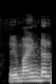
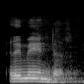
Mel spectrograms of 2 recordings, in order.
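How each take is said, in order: First: रिमाइंडर said the wrong way, with "ai" as in "mind"; wrong pronunciation. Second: रिमाइंडर said with "e" as in "remain", री-मेन-डर; correct pronunciation. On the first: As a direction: show the common mistake, रिमाइंडर as "री-माइंडर". (गलत उच्चारण, "माइंडर" वाला) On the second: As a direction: give the right form, रिमाइंडर as "रिमेंडर". (सही उच्चारण, "रिमेन" वाला) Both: Shown as a demonstration. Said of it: "बहुत से बच्चे इसको थोड़ा गलत बोल देते हैं".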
